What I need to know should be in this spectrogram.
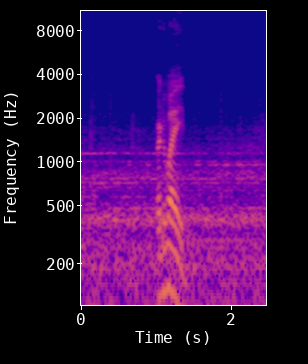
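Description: A young man exclaims briefly into a close microphone.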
